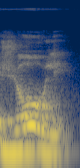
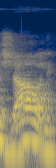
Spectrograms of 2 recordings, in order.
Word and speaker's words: Joule: Se você ler o nome dele em português, você vai ler Joule, né? Mas a galera fala Joule, porque a gente pegou emprestado aí essa pronúncia provavelmente aí das primeiras publicações em inglês que chegaram até aqui, e possivelmente as pessoas tiraram de lá essa pronúncia.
